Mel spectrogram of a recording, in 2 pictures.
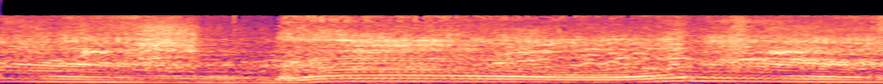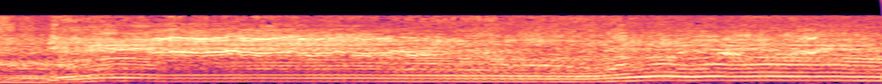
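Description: Hatchback engine revving hard while driven through a cone slalom, its pitch falling and climbing back up about four times as the throttle is lifted and reapplied between turns. Tyres squeal through the turns.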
